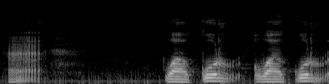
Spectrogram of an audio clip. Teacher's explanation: Jadi kalau ada huruf ro sukun sebelumnya harakat dhammah atau huruf ra sukun sebelumnya harakat fathah, maka huruf ras sukun juga dibaca tebal, dibaca tabkhim.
